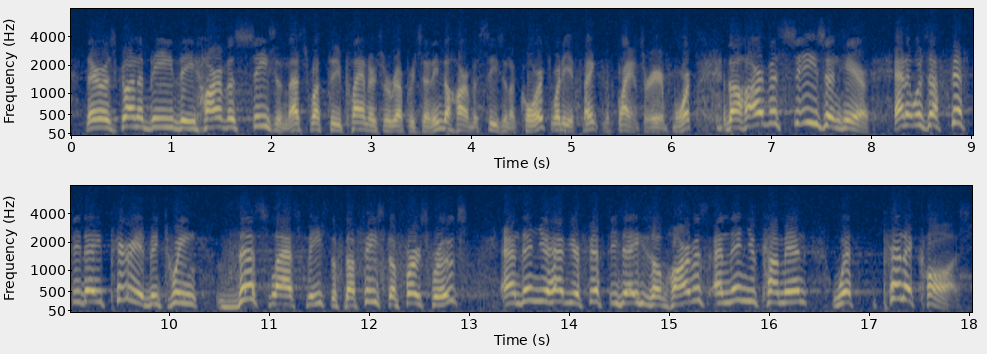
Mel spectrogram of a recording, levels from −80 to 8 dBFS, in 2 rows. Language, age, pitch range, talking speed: English, 60-79, 190-255 Hz, 210 wpm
